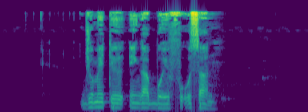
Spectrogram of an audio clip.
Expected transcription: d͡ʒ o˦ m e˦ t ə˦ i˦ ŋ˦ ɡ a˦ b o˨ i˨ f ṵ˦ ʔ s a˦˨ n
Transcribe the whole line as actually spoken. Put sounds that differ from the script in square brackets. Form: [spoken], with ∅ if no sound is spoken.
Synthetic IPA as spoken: d͡ʒ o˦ m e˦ t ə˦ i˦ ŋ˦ ɡ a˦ b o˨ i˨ f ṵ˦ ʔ s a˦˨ n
